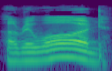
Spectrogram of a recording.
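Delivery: slow, booming repeat from Owl; very loud. A narrator's reading. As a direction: say it very loudly, drawing it out. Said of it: "said Owl very loudly".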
